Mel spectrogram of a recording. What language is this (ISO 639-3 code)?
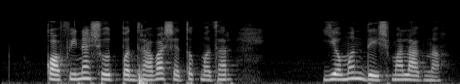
mar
